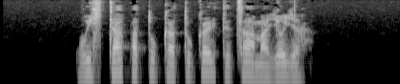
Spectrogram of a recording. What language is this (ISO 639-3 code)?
zoc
